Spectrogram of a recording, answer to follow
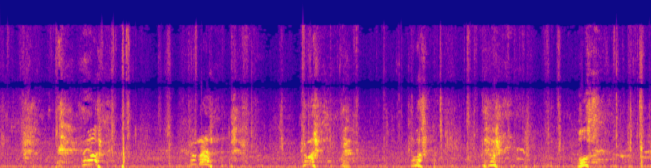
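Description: Hands and forearms slapping and knocking together in close-range Wing Chun gor sau sparring, with short, sharp vocal calls about once a second.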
